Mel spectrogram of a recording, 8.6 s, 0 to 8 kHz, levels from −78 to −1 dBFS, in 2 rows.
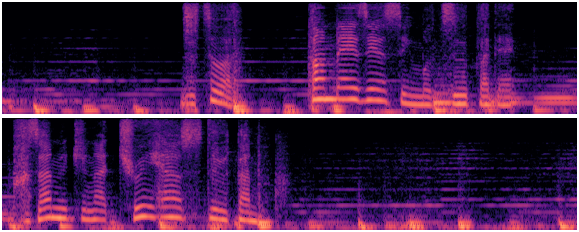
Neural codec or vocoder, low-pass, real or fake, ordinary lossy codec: codec, 16 kHz, 0.5 kbps, X-Codec, HuBERT features, trained on balanced general audio; none; fake; none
